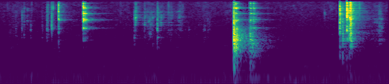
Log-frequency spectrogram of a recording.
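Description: Grilled goat satay being pushed into a dish of sambal sauce, giving several sharp clinks and scrapes of metal utensils against the dish, spaced irregularly, close by, with no talking.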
